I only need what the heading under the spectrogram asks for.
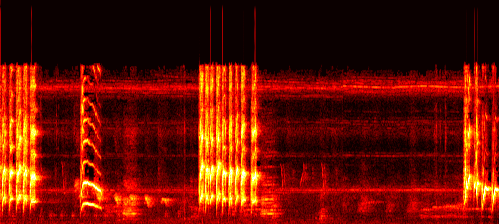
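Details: Female greater green leafbird in full song, used to stir males into singing: rapid bursts of short repeated buzzy notes alternating with a clear downslurred whistle, pauses between phrases, faint chatter beneath.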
